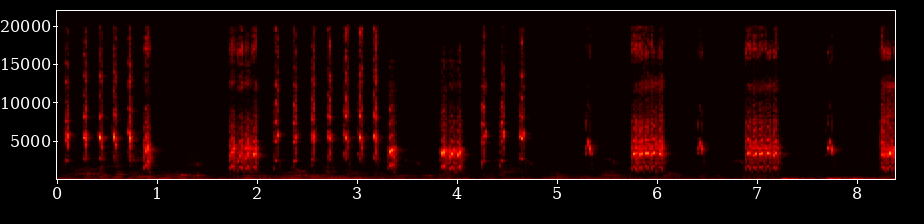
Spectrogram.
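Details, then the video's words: Long-tailed shrike, trotol variety, used as a tutor song: fast series of sharp ticking notes, then loud broad harsh bursts and scattered chips, with steady low hum beneath. "CENDET COCOK DIBUAT MASTERAN BURUNG CENDET TROTOL"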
